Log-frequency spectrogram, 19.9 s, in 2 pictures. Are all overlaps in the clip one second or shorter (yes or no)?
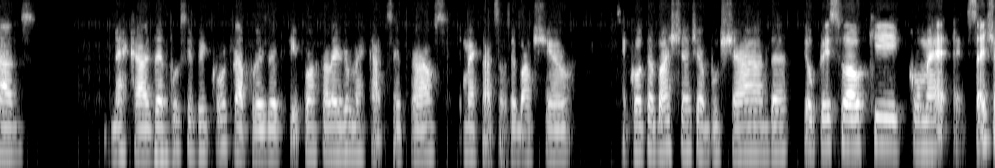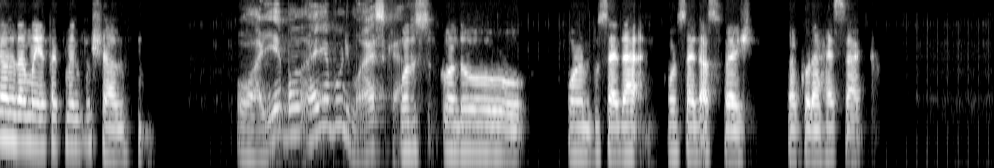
yes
